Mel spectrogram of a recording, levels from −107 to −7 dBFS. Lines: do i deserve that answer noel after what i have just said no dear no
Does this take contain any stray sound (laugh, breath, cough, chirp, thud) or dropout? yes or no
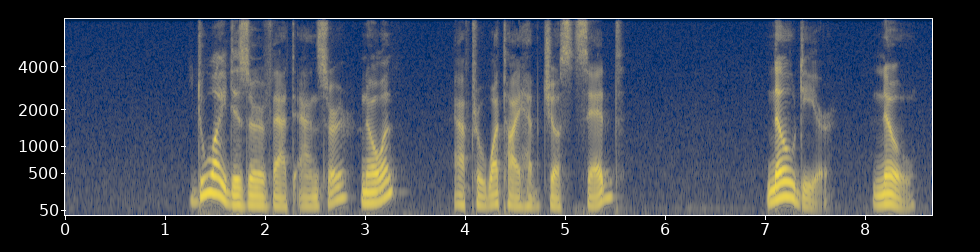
no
